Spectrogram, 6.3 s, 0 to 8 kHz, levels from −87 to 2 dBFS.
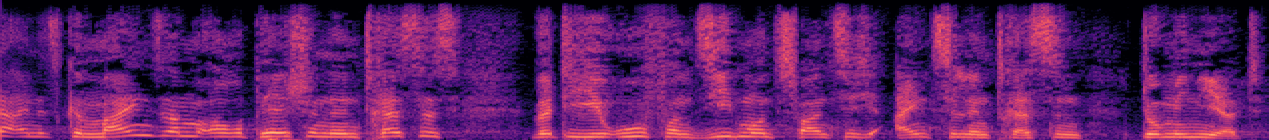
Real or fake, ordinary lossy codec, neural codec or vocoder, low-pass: real; Opus, 24 kbps; none; 7.2 kHz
